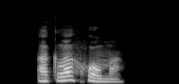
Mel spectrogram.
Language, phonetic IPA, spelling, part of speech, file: Russian, [ɐkɫɐˈxomə], Оклахома, proper noun, Ru-Оклахома.ogg
- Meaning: Oklahoma (a state in the central United States, formerly a territory)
